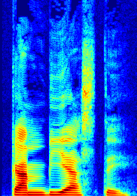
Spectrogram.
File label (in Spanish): "cambiaste", spanish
